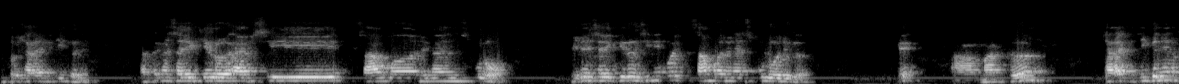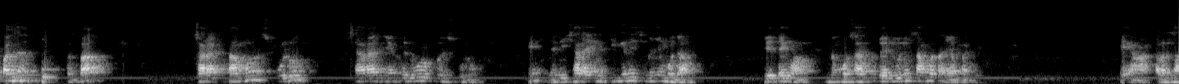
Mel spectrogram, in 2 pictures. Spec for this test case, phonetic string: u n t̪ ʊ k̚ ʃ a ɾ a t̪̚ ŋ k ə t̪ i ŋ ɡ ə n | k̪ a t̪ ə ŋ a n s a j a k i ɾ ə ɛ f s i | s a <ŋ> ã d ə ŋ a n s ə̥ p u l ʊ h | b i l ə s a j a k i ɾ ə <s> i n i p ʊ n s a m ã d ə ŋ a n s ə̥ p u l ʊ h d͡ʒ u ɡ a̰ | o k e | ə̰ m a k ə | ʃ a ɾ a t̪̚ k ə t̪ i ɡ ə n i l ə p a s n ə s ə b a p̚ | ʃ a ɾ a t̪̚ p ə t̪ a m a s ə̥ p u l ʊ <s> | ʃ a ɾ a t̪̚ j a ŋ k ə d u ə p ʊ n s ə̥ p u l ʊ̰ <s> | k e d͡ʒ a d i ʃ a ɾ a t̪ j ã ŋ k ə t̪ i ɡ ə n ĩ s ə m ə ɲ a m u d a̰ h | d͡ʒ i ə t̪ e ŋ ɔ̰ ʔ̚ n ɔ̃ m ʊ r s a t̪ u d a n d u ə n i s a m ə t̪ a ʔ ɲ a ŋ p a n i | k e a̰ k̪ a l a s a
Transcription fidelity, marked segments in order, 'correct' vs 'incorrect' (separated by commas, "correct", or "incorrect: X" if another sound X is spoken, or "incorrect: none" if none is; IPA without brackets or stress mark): incorrect: m, correct, incorrect: h, incorrect: h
